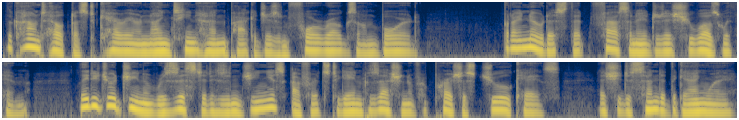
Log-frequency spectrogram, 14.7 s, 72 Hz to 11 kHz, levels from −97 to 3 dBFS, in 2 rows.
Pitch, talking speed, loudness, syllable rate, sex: 140 Hz, 180 wpm, -17 LUFS, 5.4 syllables/s, female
